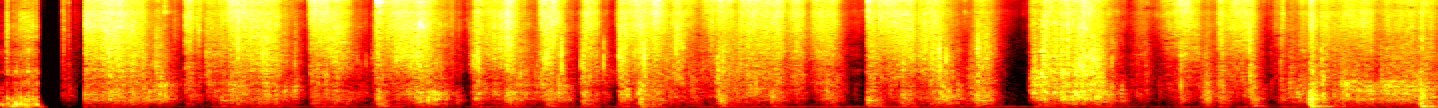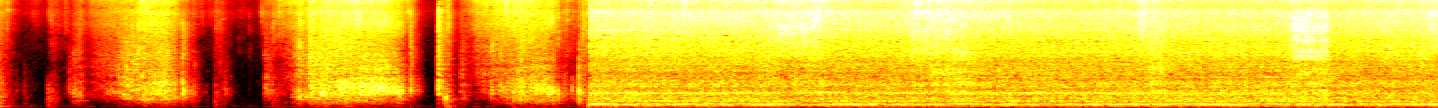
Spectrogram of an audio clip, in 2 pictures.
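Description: Short, irregular scraping and rubbing as wood chips and rubble are swept across the floor. About twenty seconds in, a shop vacuum starts and runs steadily with a constant hum.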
